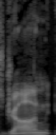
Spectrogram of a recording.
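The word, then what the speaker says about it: Jon: All I get as John is misspellings. All I get as John Meerdink is misspellings, mispronunciations, whatever, of both first and last names.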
